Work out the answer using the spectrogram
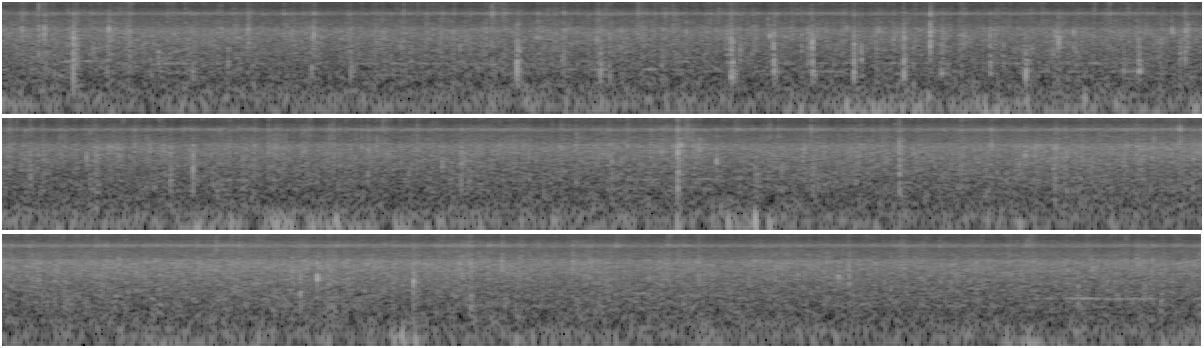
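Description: Rain pattering steadily, with many scattered individual drops ticking over an even hiss.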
